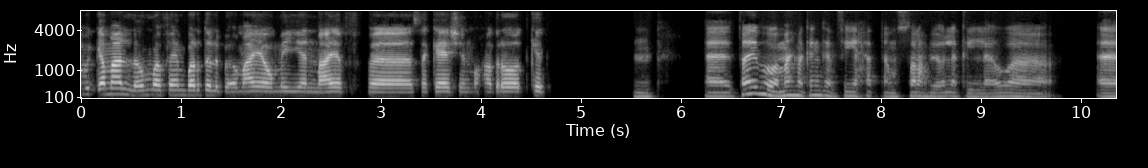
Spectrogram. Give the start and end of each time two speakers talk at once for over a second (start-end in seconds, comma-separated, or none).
none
